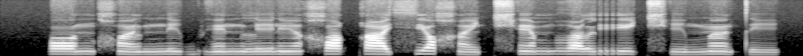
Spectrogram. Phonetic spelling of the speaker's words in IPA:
ɔ˨ n χ œ̃˨ l n i˨ bʱ ẽ˨ n l i˨ ɾ ĩ˨ χ ɔ˦ q æ˦ sʲ ɔ˦ χ ẽ˨ t͡ɕʰ ẽ˦ m ðˤ œ˦ l rʲ e˦ t͡ɕʰ i˨ m œ̃˦˨ t i˨

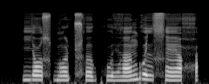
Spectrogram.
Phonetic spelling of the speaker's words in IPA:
j u sˤ b õ ʈ͡ʂʰ ɤ kʷʰ e ɦ ã ɡʷ e l s ɛ̃ ħ

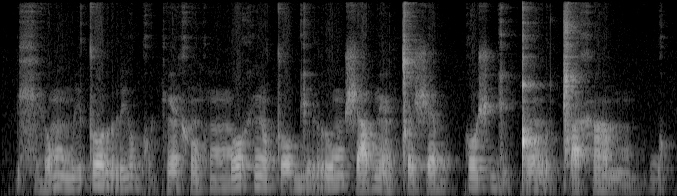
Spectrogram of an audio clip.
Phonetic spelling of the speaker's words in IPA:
xʲ ɛ̤˨˩˦ o̯ mː i˨˥ t o˦˥ r i˧˥˧ o̯ ɡ o̤˦˨ kʲ ɛ̃˨˥ x õ˨˩˦ x mː o˧˥˧ x ĩ˦˨ o̯ t o˨˥ ɡ i˨˥ r u˦˥ m ʃ a˨˥ b ɾʲ ɛ̃˨˩˦ ǀ ɘ˦˨ ʃ ɛ˦˨ b kː o˦˥ ʃ ɡ i˨˥ ǃ õ˧˥˧ r ǁ a˨˥ x ã˦˨ mː o̤˨˥ ɡ

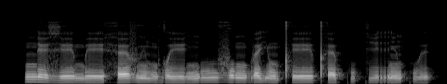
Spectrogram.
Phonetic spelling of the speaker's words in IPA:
n e˦˨ ɣ eː˨ m eː˨ h ɛ˨˦ v ĩ˨ m ɡʷ eː˨ ŋ uː˦ v o˦ ŋ b ɛ˦ j ũ˨ pʰ eː˦ pʰ ɛ˨ kʷ ɪ˨ k i˦ r ĩ˦ kʷ ɪ˨

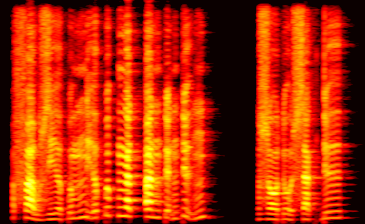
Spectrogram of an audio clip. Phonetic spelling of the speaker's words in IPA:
f a˧˩ w z i˨˩ ə̯ ɓ ə˨˦ m n ḭ˧˥ ə̯ ɓ ə˦˥ p̚ ŋ a˦˥ t̚ ʔ a˧ n ɗ ə̰˧˥ n ɗ ɨ̰˧˥ ŋ | z ɔ˨˩ ɗ o˧˩ s a˨˩ k̚ ɗ ɨ˧

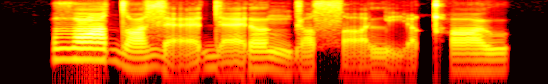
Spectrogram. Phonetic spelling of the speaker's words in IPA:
ðˤ ə˞˥ dˤ ʊ˩˧ z æ̰˩˧ d æ̰˥ ɾ ʌ˧˥˧ ŋ ɡ ɪ˩˧˩ sˤ ɛ̰˧˩ l ḭ˩˧˩ qʰ ɑ˥ u̯

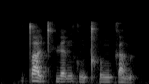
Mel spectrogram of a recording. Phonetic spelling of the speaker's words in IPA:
t̪ a˥˩ ɪ̯ t̪ʰ ɥ ɛ˥ n k ʊ˨ ŋ t̪ʰ ɤ˥ ŋ k a˥˩ n

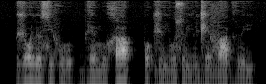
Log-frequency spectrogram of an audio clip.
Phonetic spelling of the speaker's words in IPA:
ʒ o lʲ o sʲ ʉ f u | bʱ e m u x a pː o ʔ ʒ ɨ j u s ʉ j ɨ d͡ʒ e v a ɡʱ ɨ j

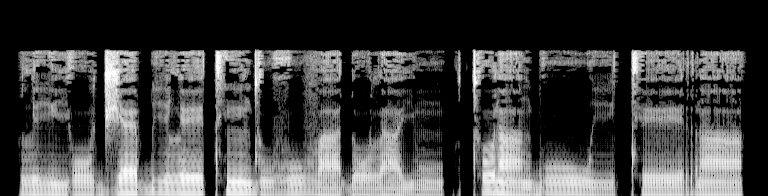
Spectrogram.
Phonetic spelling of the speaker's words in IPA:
l i˨ j oː˨ d͡ʒ ɛ˦ ɓ i˦ l eː˦ tʰ ĩ˦ d u˨ ɣ u˦ β a˨ ɗ o˨ l a˨ j ũ˨ | tʰ ʊ˦ ɾ ã˨ ɡ͡b uː˦ w i˨ tʰ eː˦ r ã˦

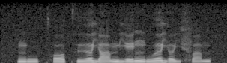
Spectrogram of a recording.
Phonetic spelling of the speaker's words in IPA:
m u˨˩ t̪ʰ ɔ˧˥ t̪ʰ ɨ˧˥ ə̯ j a˨˩˦ m j e˧˥ ŋ u˧˥ ə̯ j ə˨˩ j f a˨˩˨ m

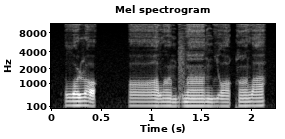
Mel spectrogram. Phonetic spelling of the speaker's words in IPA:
lˠ ʏ ɭ ɑ | ɑː lˠ ə̃ː b v ãː ŋ ʎ ɔː qʷ ã lˠ a

